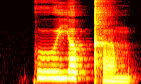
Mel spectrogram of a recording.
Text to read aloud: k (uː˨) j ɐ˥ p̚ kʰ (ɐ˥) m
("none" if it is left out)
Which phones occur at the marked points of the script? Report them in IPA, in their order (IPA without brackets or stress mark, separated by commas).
uː˥, ɐ˨˩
